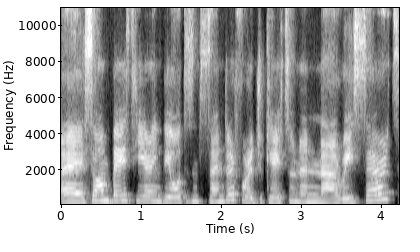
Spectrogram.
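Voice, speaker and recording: A woman with a Greek accent has a high, bright, sharp voice and ordinary pitch variation. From Greece. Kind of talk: presentation talk. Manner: hesitant with many fillers.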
